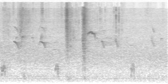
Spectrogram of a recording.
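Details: A hen clucks low and short three times, guiding her day-one chicks to food, while the chicks give scattered high, downslurred peeps.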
